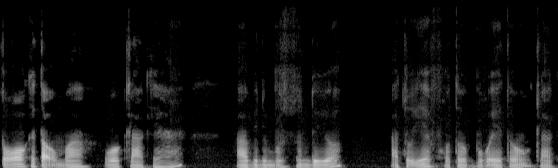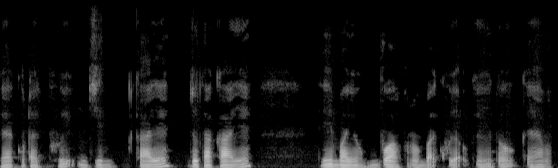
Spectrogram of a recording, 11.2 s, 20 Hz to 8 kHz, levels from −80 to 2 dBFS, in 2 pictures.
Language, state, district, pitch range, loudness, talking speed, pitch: Kokborok, Tripura, West Tripura, 90-105 Hz, -24 LUFS, 160 wpm, 95 Hz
